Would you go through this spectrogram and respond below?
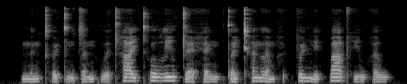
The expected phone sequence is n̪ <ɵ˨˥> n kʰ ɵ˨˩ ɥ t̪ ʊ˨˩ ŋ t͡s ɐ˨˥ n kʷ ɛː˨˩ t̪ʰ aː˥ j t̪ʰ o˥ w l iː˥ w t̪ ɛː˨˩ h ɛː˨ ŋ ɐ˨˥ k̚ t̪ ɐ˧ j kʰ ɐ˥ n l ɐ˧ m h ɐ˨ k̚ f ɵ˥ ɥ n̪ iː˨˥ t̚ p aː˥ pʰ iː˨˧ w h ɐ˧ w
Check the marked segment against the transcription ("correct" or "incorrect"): correct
